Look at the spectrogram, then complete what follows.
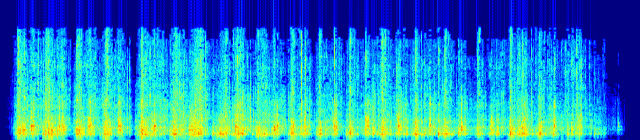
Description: household furniture wooden drawer removed small shake items rattle; zapsplat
